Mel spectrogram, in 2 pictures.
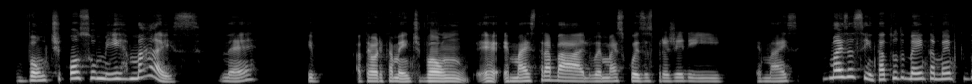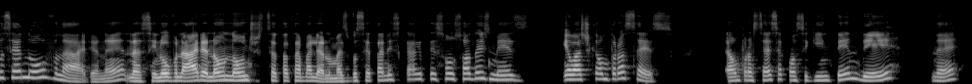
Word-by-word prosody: vão 180 +4 +2
te 190 -2 -8
consumir 275 -2 +1
mais, 145 - -1 0.2
né? 155 +9 -3 0.5
Que 155 -2 -6 0.4
ah, - - -7
teoricamente 150 -2 +1
vão 145 -2 +4
é 150 0 0
é 145 - -1
mais 155 +2 +2
trabalho, 160 -6 +2
é - - 0
mais 155 +1 -2
coisas 155 -1 0
pra 155 -1 -5
gerir, 145 -2 -5 0.3
é 150 - -11
mais 150 +3 -5 0.2
mas 330 +5 +4
assim, 335 -8 -1
tá 230 +2 0
tudo 290 +5 -4
bem 260 -1 +1
também, 260 0 -1
porque 260 0 -17
você 300 +1 -3
é 310 - +1
novo 315 -3 -1
na 200 -10 0
área, 130 -1 -3
né? 155 - -1
Na 155 -9 +2
assim, 150 +3 -2
novo 175 +1 +4
na 160 - +6
área 185 +3 +8
não 185 +3 +5
não 190 0 +4
de 185 -4 -4
você 185 - 0
tá 175 0 -3
trabalhando, 170 -6 +1
mas 140 +1 0
você 170 +2 -4
tá 190 +2 -1
nesse 215 +1 -6
cargo 240 +1 -5
tem 250 +2 -4
são 255 +2 -2
só 255 +1 0
2 275 0 -3
meses. 215 -6 -3 0.3
Eu 225 +1 +4
acho 230 0 +2
que - - -20
é - - 0
um 250 - -1
processo. 275 +2 -4 0.5
É 170 - +2
um 175 - 0
processo, 200 +3 -3
é - - -7
conseguir 190 -3 -5
entender, 210 +3 0 0.3
né, 180 +7 -3
185 Hz, 205 wpm, -24 LUFS, 155-250 Hz, 0.5 s, área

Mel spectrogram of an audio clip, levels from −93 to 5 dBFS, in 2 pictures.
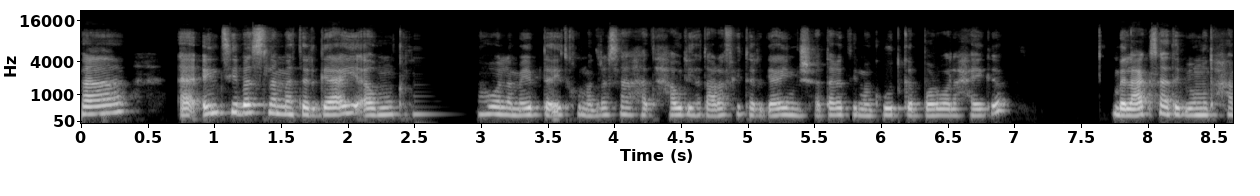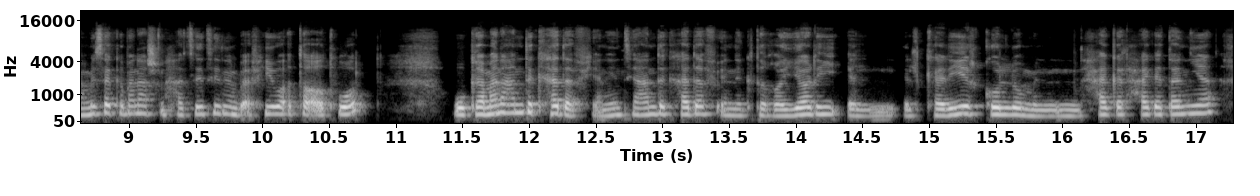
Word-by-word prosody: ف 240 - 0 0.9
أنتِ 275 +3 +1
بس 275 0 +5
لما 240 -3 0
ترجعي 225 +3 +3
أو 210 - +3
ممكن 220 +1 -5 0.5
هو 235 +1 0
لما 210 -2 -1
يبدأ 215 0 +1
يدخل 220 0 -3
المدرسة 210 +4 -6
هتحاولي 210 +1 -3
هتعرفي 200 +2 -5
ترجعي 200 0 -1
مش 195 -2 -6
هتاخدي 210 +2 -3
مجهود 195 +2 -2
جبار 195 -1 +1
ولا 195 0 -1
حاجة، 195 0 -3 0.8
بالعكس 210 +3 +5
هتبقى 220 -3 +1
متحمِّسة 215 +4 -1
كمان 250 -1 -5
عشان 255 0 -5
حسيتِ 235 +4 -4
إن 240 -3 -2
بقى - - 0
في 240 - -1
وقت 240 0 0
أطول 470 +2 +3 0.7
وكمان 230 +4 +4
عندِك 275 -1 0
هدف، 210 -6 +2
يعني 195 - -5
أنتِ 215 +1 -6
عندِك 230 +2 -2
هدف 240 +1 +1
إنِك 195 0 -6
تغيّري 210 +5 +1
ال 185 -1 -6
الcareer 200 +6 +2
كله 220 -1 +5
من 180 -1 -4
حاجة 220 0 -2
لحاجة 225 0 -1
تانية 250 +4 -1
220 Hz, 165 wpm, -21 LUFS, 200-235 Hz, 0.9 s, بس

